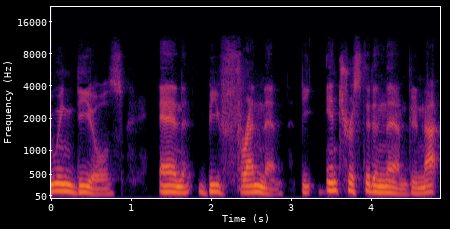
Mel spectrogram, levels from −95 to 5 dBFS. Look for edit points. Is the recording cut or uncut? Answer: uncut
